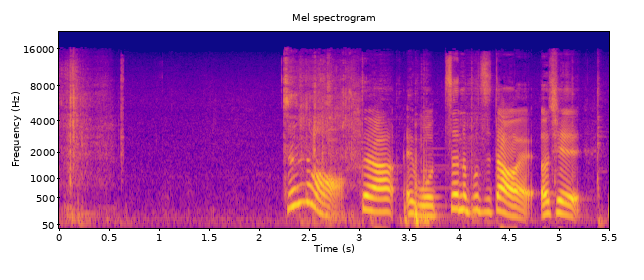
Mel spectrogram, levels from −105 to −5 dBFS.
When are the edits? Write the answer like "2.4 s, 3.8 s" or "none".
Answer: 3.0 s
